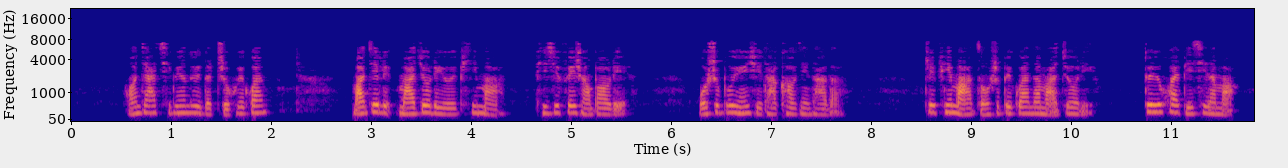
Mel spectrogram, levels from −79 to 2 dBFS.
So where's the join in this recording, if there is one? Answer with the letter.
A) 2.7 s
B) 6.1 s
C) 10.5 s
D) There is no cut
C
